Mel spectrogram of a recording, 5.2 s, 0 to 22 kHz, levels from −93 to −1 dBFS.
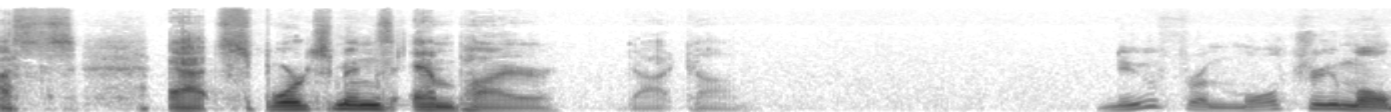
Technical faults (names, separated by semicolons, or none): automatic gain rising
